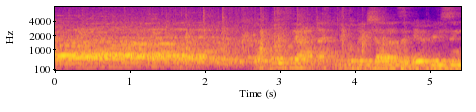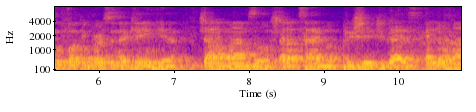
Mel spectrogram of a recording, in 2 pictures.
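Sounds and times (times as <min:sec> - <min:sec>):
audience cheering and clapping: 0:00.0 - 0:04.7
speech: 0:03.1 - 0:10.8.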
